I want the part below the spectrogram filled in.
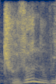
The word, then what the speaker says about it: Joseon: Est-ce qu'il y a des traces de la fameuse dynastie, je ne sais pas comment on prononce ça, Joseon ? – Donc la période Joseon, oui, bien sûr.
